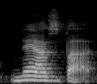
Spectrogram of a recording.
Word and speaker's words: NASBA: state boards of accountancy or nasba as it's pronounced by the way aicpa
